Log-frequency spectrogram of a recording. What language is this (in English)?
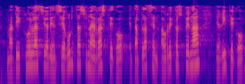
Basque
